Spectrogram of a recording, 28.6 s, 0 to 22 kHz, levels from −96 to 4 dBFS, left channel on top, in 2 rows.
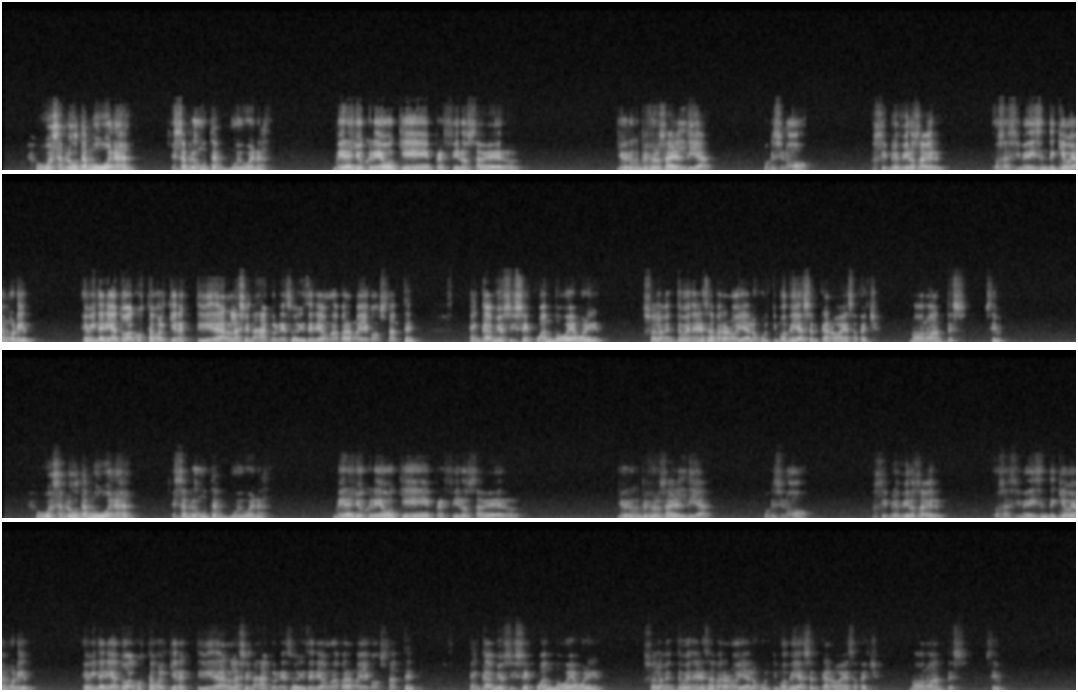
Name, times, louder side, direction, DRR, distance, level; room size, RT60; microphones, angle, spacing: voice 1, 0.3-1.8 2.3-3.5 4.4-6.9 8.2-9.4 10.2-10.7 11.6-12.6 13.2-14.7 15.4-19.8 20.5-22.3 22.9-26.0 26.4-27.1 27.4-27.6, left 5 dB, 85° left, 0.8 m, -30 dB
10.5 x 4.8 x 7.9 m
head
